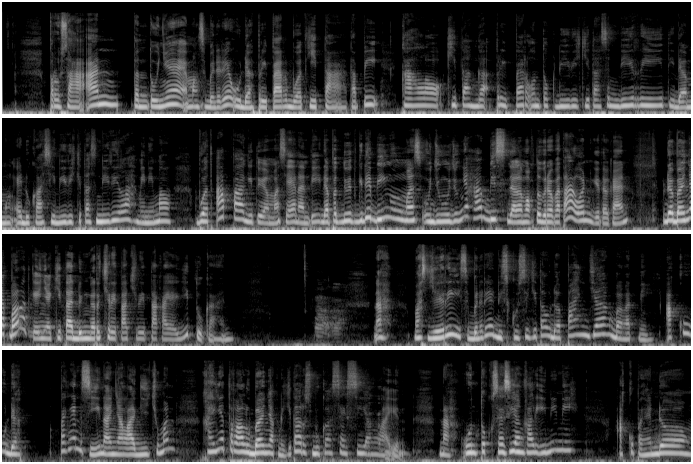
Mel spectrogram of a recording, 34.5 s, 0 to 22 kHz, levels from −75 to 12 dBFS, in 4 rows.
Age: 20-39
